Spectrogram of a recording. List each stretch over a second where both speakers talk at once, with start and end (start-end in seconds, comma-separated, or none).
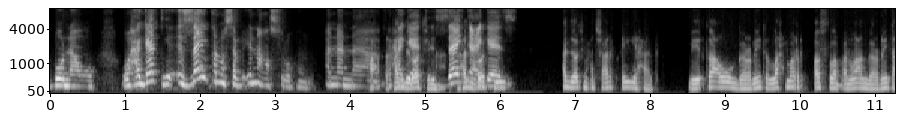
4.5-6.1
